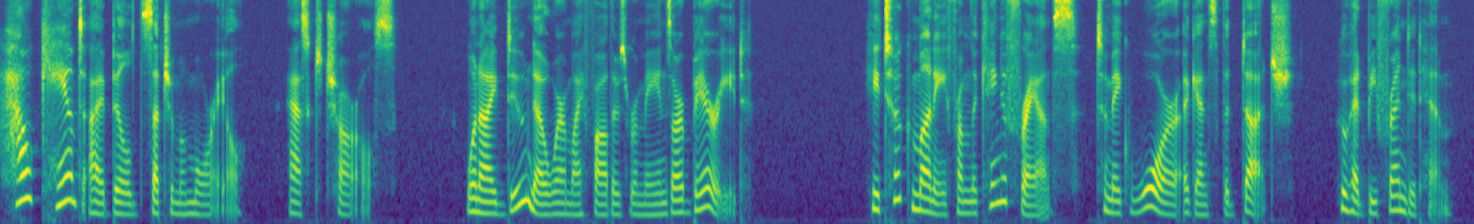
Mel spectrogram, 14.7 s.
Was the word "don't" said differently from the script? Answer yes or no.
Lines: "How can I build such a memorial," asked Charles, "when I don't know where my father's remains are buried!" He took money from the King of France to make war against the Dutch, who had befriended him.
yes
